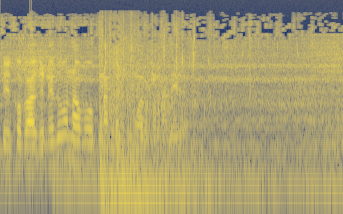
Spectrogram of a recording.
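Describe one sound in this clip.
A heavy rumbling crash booms and fades.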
